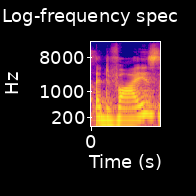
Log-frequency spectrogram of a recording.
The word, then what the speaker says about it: advise: Notice how you pronounce advise with a Z sound and advice with a S sound.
